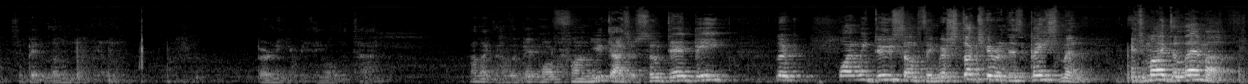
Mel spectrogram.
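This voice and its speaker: A man's voice: medium pitch, close to an everyday voice. An actor playing a volatile, boastful yet lonely man who believes he is fire, in a rambling theatrical monologue that swings between grandiose and apologetic. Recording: echoey room, distant mic, faint noise.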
